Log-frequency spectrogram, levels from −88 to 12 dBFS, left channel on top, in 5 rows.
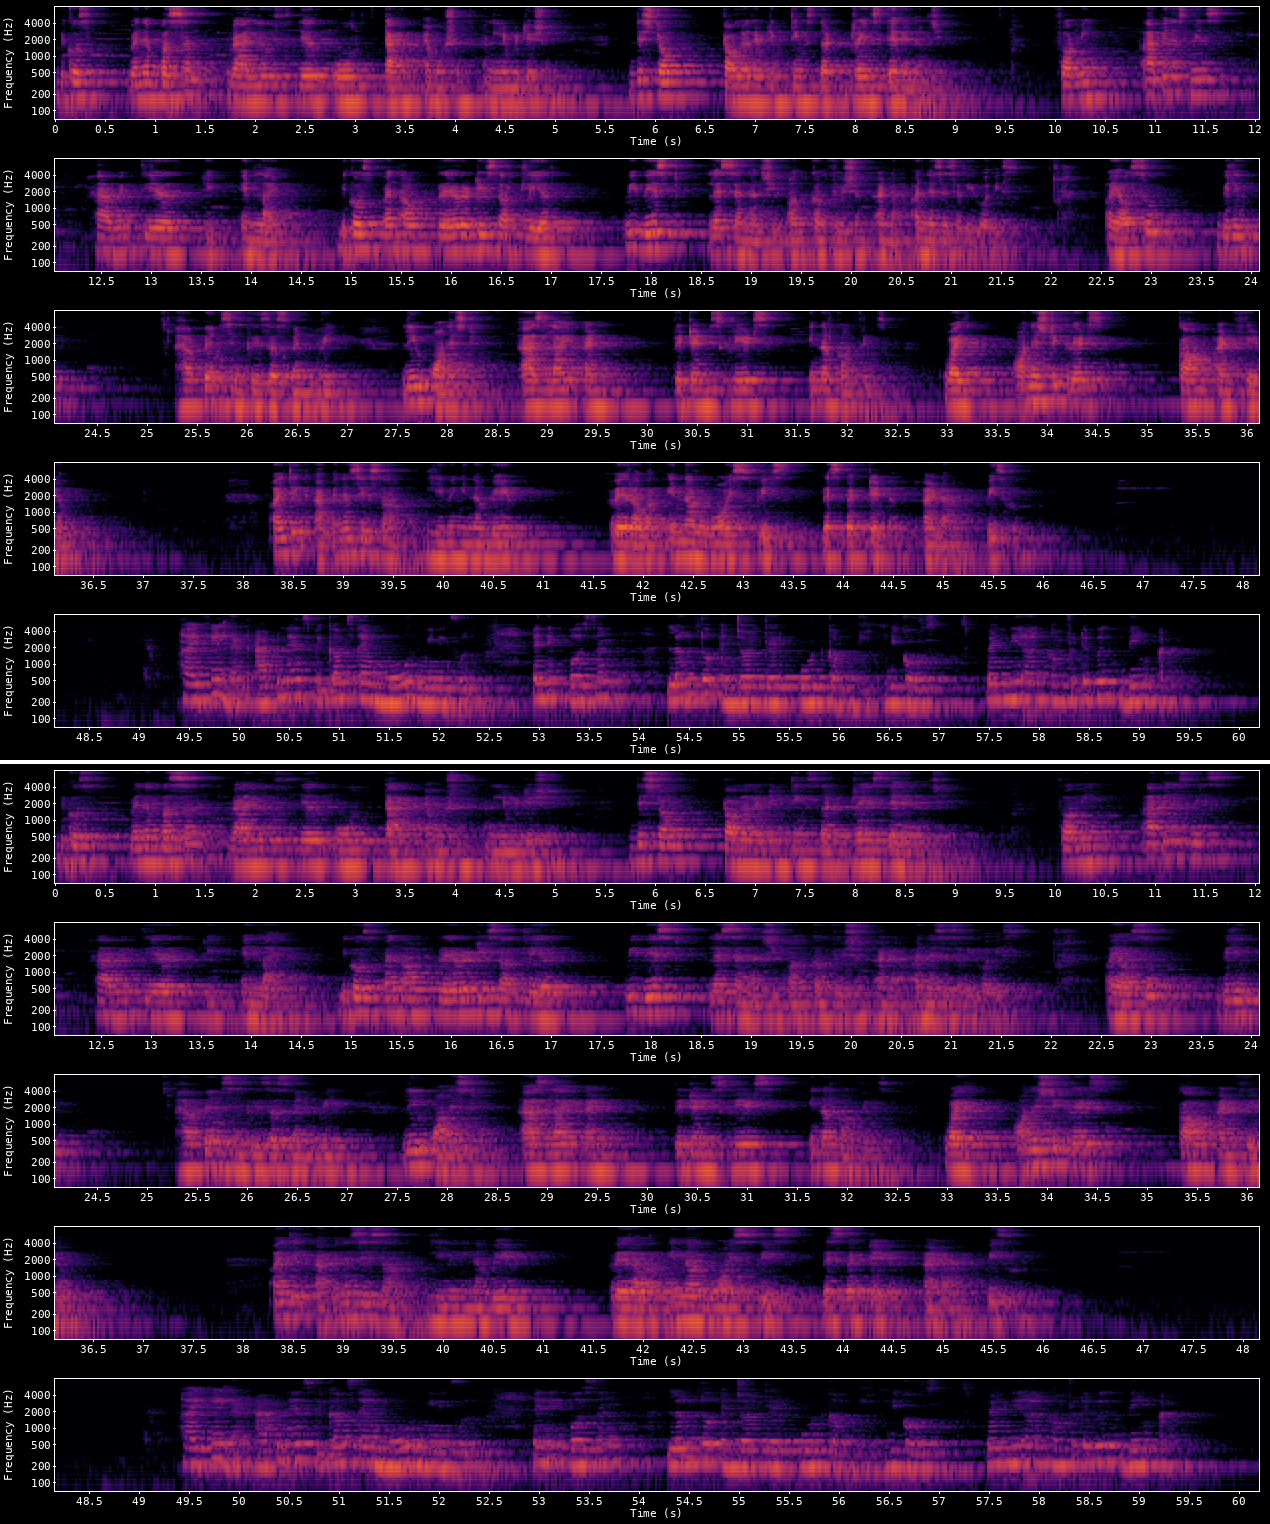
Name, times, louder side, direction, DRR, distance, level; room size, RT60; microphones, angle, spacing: voice 1, 0.0-5.0 5.7-6.3 6.7-8.9 10.0-10.4 10.8-11.7 12.4-14.4 14.9-17.1 17.7-18.2 18.6-21.7 22.0-22.2 22.5-23.1 23.7-24.0 25.3-27.0 27.6-28.3 28.7-29.7 30.3-31.2 31.6-32.4 33.0-33.3 33.7-34.6 35.3-36.3 38.3-40.8 41.7-43.5 43.8-44.5 44.8-45.8, left 3 dB, 90° left, 6 dB, 0.6 m, -35 dB
voice 2, 49.4-57.1 57.5-59.2, left 2 dB, 55° left, 3 dB, 0.7 m, -38 dB
6.8 x 5.0 x 3.0 m, 1.4 s
head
